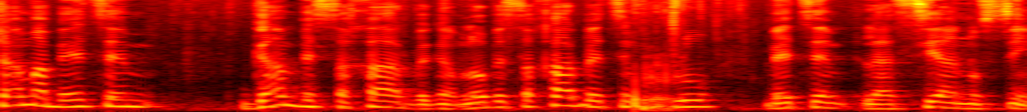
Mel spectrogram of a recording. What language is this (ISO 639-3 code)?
heb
